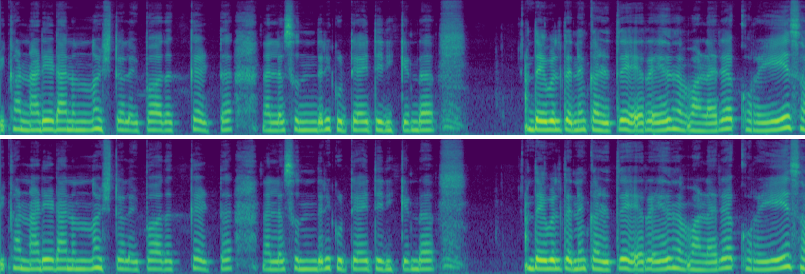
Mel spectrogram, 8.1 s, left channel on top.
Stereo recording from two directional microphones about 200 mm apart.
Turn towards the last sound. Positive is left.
turn(degrees=0)  # may be behind; listen again after turning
